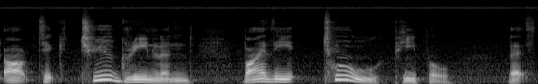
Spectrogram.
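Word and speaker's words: Thule: They were brought across the Arctic to Greenland by the Tul people, that's t hu L E, around a thousand years ago, which is pretty damn cool.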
